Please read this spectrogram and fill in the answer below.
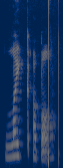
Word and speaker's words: likable: Just like before, the stress is going to be at the beginning of the word. So remember to pronounce this longer, louder, clearer. So capable, durable, likable.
